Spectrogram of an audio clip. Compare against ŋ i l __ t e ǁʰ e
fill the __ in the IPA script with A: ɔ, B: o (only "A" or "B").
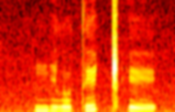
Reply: B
